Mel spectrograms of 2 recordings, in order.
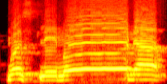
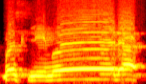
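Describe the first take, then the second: First: The vowel before 'na' is an 'oh' sound. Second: The vowel before 'na' is an 'oh' sound.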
